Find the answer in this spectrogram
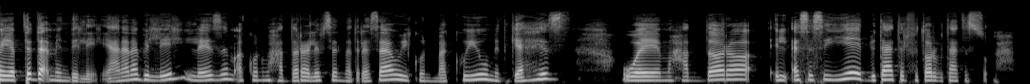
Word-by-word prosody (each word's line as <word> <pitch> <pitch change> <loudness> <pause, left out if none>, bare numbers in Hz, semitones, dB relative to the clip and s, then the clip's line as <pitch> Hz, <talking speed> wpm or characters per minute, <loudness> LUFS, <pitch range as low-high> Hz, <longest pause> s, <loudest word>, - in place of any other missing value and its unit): هي 205 -1 +7
بتبدأ 240 +4 +4
من 185 -3 -5
بالليل، 155 -7 -5
يعني 160 +7 0
أنا 225 - +3
بالليل 220 +3 -1
لازم 210 +5 0
أكون 195 -2 -6
محضّرة 175 -2 -2
لبس 180 +2 -2
المدرسة 170 +4 0
ويكون 175 -7 -4
مكوي 205 +10 -2
ومتجهِّز، 215 - 0 0.5
ومحضّرة 185 +4 +2 0.3
الأساسيات 210 +5 +2
بتاعة 215 +3 +2
الفطار 185 -1 -1
بتاعة 175 0 -4
الصبح. - - -7
195 Hz, 120 wpm, -22 LUFS, 180-215 Hz, 0.5 s, هي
